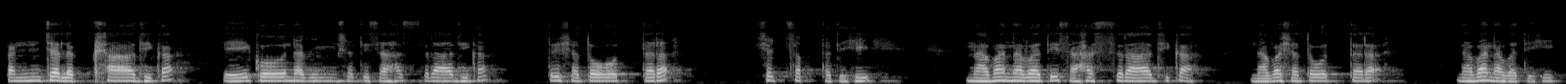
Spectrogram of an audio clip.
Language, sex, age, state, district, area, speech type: Sanskrit, male, 18-30, Karnataka, Mandya, rural, spontaneous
